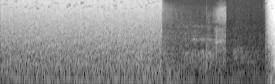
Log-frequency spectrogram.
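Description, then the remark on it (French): Loud, steady white noise, the same segment repeated three times, hisses for over a second, then cuts to a much fainter, patchy hiss before the full noise bursts back in at the very end. No voices. “c'est du bruit blanc, mais c'est un peu particulier puisqu'on répète la même chose trois fois”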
